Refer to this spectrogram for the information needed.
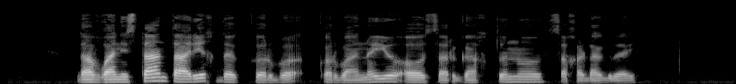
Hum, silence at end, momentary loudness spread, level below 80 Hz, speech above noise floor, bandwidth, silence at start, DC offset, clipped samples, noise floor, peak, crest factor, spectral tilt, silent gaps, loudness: none; 1 s; 11 LU; -60 dBFS; 45 dB; 11.5 kHz; 0.8 s; under 0.1%; under 0.1%; -67 dBFS; -2 dBFS; 22 dB; -5.5 dB/octave; none; -22 LUFS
